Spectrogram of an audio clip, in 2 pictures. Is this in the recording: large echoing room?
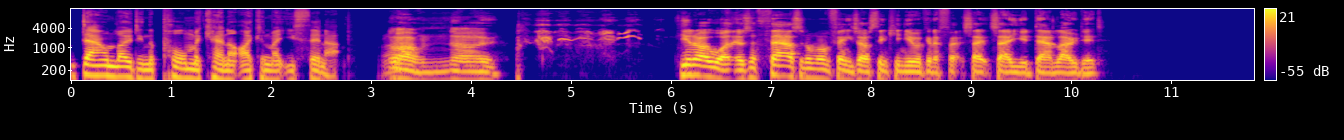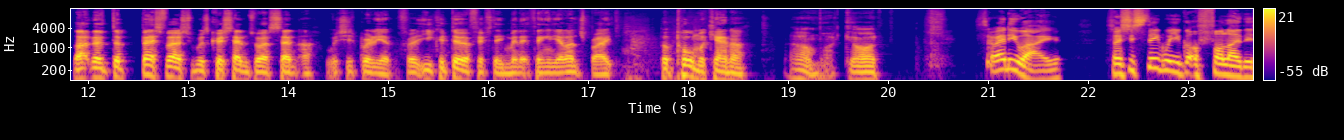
no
